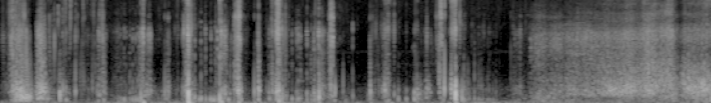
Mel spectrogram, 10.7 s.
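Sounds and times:
beeswax pressed and worked, crackling: 0.0s - 10.6s
rubbing rustle of beeswax: 7.9s - 10.6s.

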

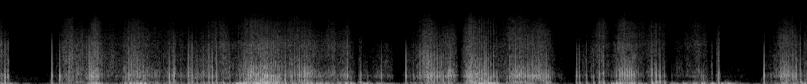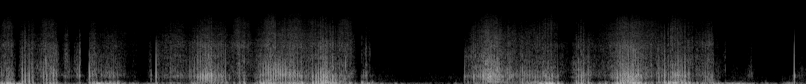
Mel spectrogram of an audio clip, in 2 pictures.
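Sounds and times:
ears rubbed against different materials: 0.0s - 11.8s, 12.7s - 16.1s.

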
